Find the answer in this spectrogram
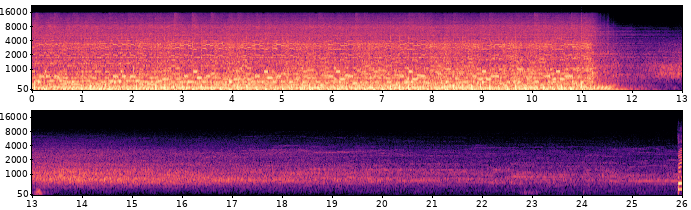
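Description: A live band playing loud instrumental electronic rock with drums, which stops abruptly about eleven seconds in as the song ends. A crowd cheering and applauding follows and slowly fades.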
